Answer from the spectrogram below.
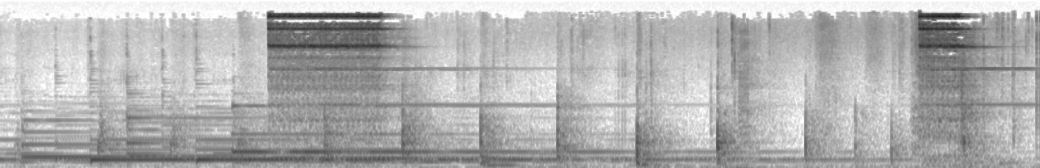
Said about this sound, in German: Und jetzt klingelt hier bei Gila das Telefon.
